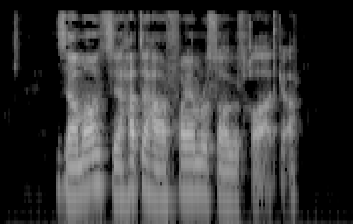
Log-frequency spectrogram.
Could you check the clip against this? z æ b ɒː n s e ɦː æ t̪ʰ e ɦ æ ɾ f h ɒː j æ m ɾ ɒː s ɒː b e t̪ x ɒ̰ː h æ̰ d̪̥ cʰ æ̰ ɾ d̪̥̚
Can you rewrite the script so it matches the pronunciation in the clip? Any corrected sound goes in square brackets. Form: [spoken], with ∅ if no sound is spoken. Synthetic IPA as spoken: z æ [m] ɒː n s e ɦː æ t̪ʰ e ɦ æ ɾ f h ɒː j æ m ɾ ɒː s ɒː b e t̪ x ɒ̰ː h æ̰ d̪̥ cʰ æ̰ ɾ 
